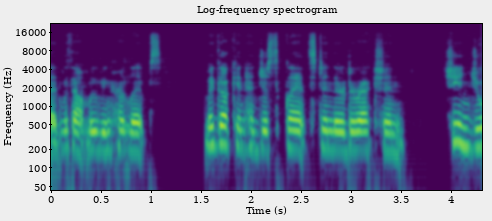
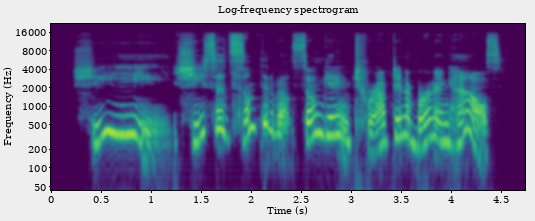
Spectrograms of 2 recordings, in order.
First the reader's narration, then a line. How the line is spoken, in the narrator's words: Walter squeaked on the verge of tears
